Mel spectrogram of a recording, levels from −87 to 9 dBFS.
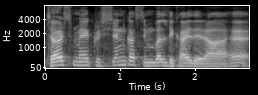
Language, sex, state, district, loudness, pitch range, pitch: Hindi, male, Arunachal Pradesh, Lower Dibang Valley, -18 LUFS, 135-165 Hz, 150 Hz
